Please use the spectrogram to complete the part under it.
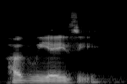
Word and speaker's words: Pugliese: I also realized I was saying his name wrong. It's Augustus Pugliese, not Pugliotti. I thought it was Pugliotti, but it's Pugliese.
